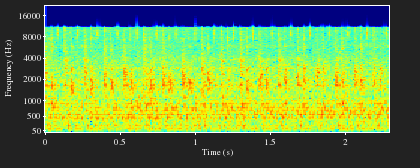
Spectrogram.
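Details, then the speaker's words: 2005 Massey Ferguson tractor, 3-cylinder Japanese-made diesel, crank no-start being diagnosed: uneven, lumpy chug with a missing beat. It ran on only two cylinders because a high-pressure injector line was left disconnected. "I forgot to reconnect that high pressure line that's why I was only running on two cylinders"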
